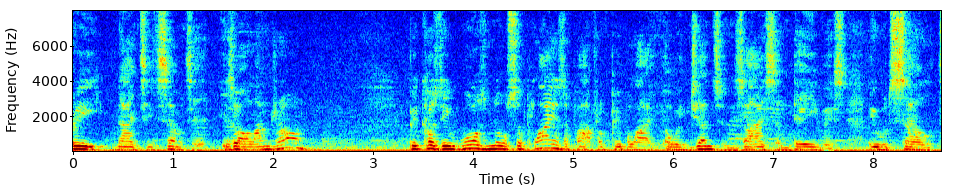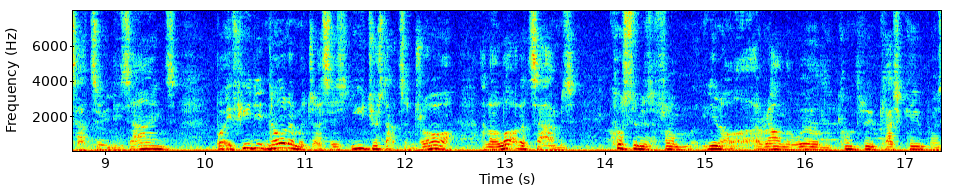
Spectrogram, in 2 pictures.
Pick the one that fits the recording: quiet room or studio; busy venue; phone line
busy venue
